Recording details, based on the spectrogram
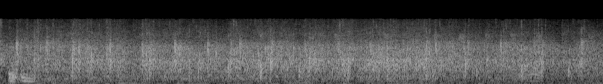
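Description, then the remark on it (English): Steady audience applause fills the whole six seconds, a dense, even wash of many hands clapping at a fairly loud level, with no single claps standing out and no voices breaking through. “Anyway, applauding.”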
